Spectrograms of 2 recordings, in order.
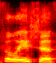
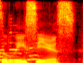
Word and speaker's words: Salacious: Toy Migos, and someone asked me how to pronounce salacious. I'm like, Salacious Crumb, and you were saying Silicious.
